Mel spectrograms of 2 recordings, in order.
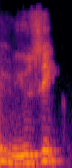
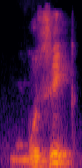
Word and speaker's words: Musik: We don't say music. We say Musik. Why? Because U is pronounced as U in German language. There is no umlaut. Had there been umlaut, we would have said music. But there is no umlaut. So we always pronounce the way it is written. It is written as Musik. So we say Musik hören.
